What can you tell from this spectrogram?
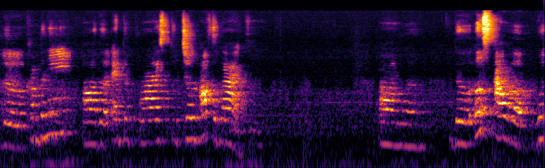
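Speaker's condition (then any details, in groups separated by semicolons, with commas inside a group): No condition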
